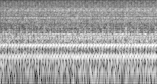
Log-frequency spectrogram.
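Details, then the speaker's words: Air compressor after pressure switch rewiring and electric motor wiring reconnected, plugged in with cap off; steady even hum, constant tone, no knocks, surges or rattles, everything working. "let's go ahead and plug it in and see what happens and then i'll put the cap on well looks like everything's working"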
